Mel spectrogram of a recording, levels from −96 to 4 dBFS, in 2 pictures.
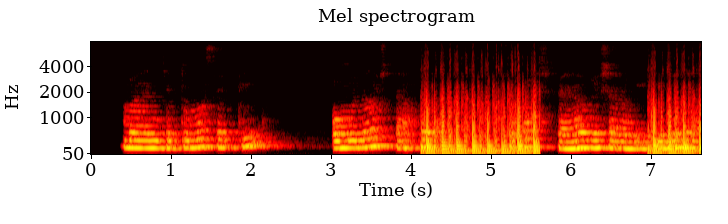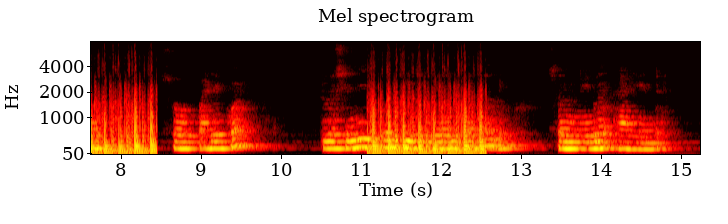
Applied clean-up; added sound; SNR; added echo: none; Strum; -3 dB; reverberation time 0.9 s.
